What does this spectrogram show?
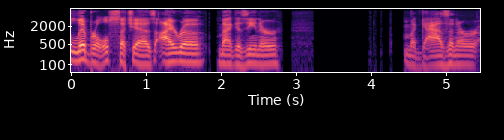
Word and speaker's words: Magaziner: such as Ira magaziner magaziner I don't know how to pronounce that it's like Magazine with an r on the end um if you listen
